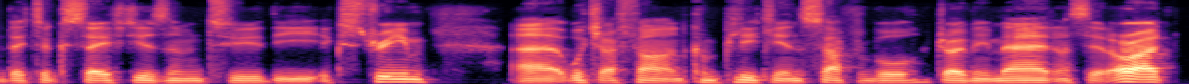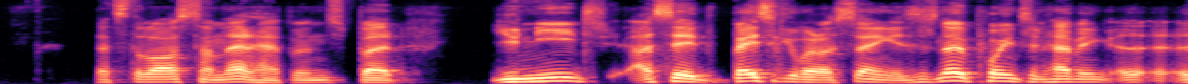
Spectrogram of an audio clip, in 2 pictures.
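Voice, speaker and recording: A middle-aged man from South Africa hosting a podcast, talking in opinionated, animated rants with laughter. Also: sits low, dry recording, clean studio sound. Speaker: podcast host. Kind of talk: casual interview chat.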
